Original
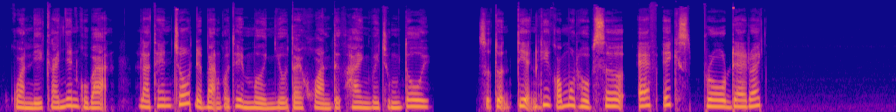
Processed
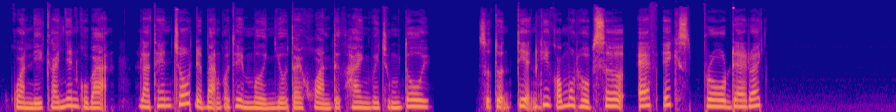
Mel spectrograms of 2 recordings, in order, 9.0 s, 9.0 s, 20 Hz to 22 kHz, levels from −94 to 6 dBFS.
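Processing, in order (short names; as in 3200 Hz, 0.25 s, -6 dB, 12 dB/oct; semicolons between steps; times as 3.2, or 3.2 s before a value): 5.73–6.44 dynamic EQ 2600 Hz, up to +5 dB, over -37 dBFS, Q 0.86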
